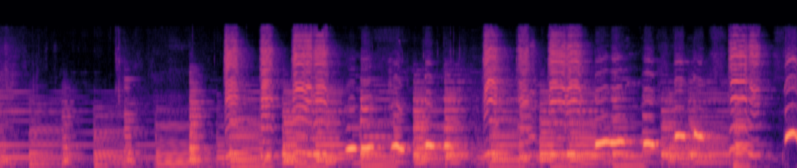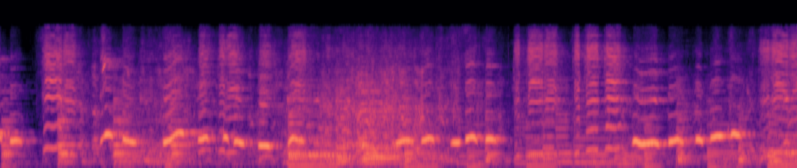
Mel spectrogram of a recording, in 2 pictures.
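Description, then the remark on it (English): Sandy Toksvig on a buzzy kazoo and Tim Brooke Taylor on a sliding swanee whistle play a bouncy tune together for the whole stretch, notes rising and swooping in quick, loud phrases without any talking. “to feature Sandy Toksvig on kazoo and Tim Brooke Taylor on the Swanee Whistle.”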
